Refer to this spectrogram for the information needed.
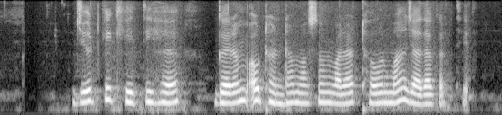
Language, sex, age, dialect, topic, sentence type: Chhattisgarhi, female, 36-40, Central, agriculture, statement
